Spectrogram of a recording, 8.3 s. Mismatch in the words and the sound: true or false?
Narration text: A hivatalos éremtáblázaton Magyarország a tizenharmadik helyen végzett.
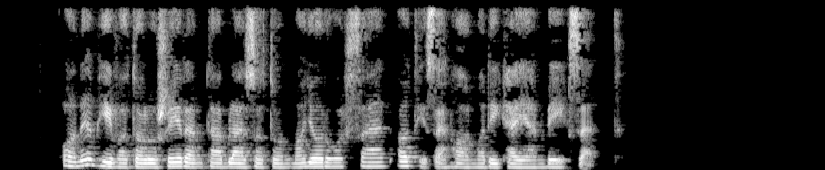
true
